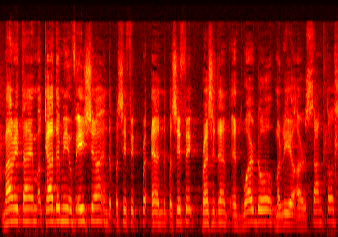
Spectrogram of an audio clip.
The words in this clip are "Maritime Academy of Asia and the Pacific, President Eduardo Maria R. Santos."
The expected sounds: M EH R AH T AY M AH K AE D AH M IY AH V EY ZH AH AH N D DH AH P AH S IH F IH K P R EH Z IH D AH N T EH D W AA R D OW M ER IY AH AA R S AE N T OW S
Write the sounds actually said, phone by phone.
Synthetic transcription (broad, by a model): M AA R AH T AY M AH K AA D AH M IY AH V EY SH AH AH N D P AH P AH S IH F IH K P R EH S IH D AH N T EH D W AA R D OW M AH IY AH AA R S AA N T OW S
